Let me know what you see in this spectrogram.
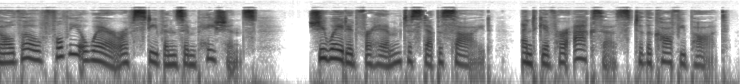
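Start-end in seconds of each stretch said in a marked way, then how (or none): none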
